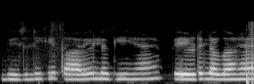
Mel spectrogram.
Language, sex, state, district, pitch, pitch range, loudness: Hindi, female, Chandigarh, Chandigarh, 245 Hz, 240-255 Hz, -15 LUFS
